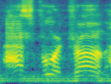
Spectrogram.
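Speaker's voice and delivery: slow and loud, every word weighted; emphatic declaration. Real, not acted. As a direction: plant each word firmly for the trolls. Firm declaration to hostile commenters.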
